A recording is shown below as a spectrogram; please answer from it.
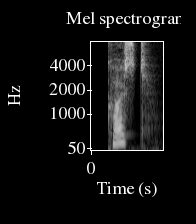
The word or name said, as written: kost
